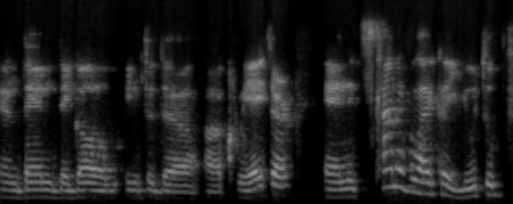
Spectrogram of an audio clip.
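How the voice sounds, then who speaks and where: The background is quiet. A man speaks at a fairly slow pace with a medium pitch. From Israel. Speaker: business owner. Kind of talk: interview. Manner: halting.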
